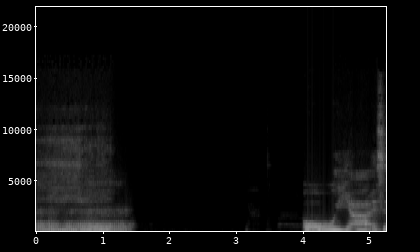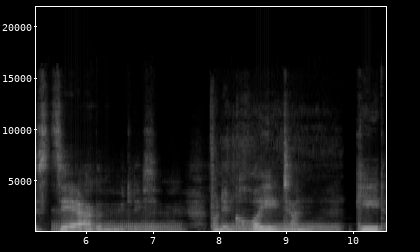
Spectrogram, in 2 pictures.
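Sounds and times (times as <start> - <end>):
pug snoring in a corner: 0.0 - 1.5, 5.3 - 10.2
speech: 4.0 - 7.2, 7.8 - 10.4.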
